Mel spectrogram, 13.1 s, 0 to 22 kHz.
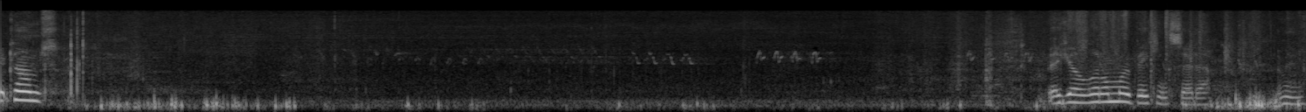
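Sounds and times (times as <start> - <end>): faint bird chirps: 3.1 - 8.4.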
